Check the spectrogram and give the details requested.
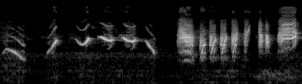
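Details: Long-tailed shrike in full song, played as a lure to draw answers from other shrikes: sweeping whistled notes and upslurs, followed by a run of short, harsh, buzzy chattering notes.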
